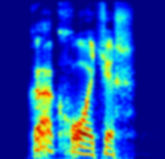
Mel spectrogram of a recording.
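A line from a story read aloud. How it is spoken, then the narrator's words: Grumbled. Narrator (Russian): буркнула Эштра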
